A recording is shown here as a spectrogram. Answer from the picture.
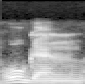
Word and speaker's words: Rügen: Okay, it is Rugia because it is actually an archaic Slavic name for today's German island of Rügen at the Baltic Sea, and but back in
